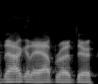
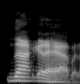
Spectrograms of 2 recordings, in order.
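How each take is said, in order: First: Tossed off quickly under the breath; quick aside. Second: Firm, punchy NOT; emphatic. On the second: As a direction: stress on "not", said firmly and louder. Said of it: "Okay, not gonna happen right there". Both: Shown as a demonstration.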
